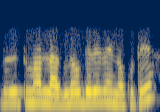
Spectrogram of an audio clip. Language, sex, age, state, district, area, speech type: Marathi, female, 30-45, Maharashtra, Amravati, urban, conversation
